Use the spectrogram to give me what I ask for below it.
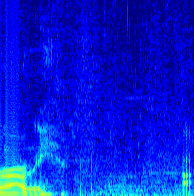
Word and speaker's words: Ahri: For Ahri. I pronounce it like Ferrari.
